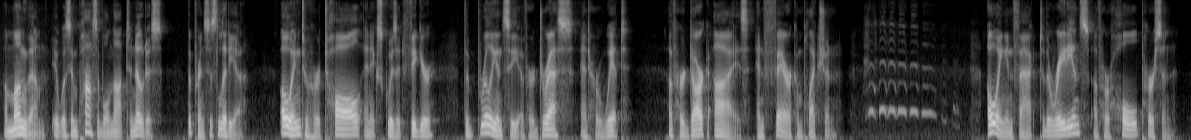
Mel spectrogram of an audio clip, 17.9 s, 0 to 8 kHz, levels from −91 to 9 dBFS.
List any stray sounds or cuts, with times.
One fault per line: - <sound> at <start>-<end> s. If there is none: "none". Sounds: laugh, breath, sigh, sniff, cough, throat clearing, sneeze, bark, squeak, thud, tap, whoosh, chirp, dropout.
- laugh at 12.9-14.5 s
